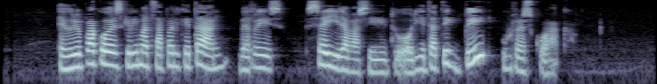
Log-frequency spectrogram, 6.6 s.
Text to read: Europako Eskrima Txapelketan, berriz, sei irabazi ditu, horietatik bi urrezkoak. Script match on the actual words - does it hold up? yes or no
yes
